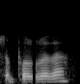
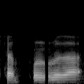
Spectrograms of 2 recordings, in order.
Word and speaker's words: Sepulveda: Edward Sepulveda. – Can you pretty please spell that for me? – E-D-W-A-R-D. Last name is Sepulveda, S-E-P-U-L, V like Victor, E-D-A.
